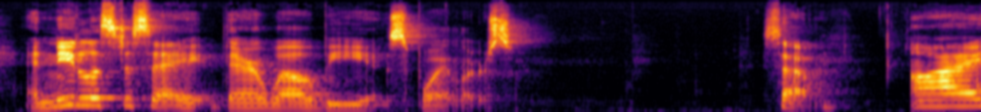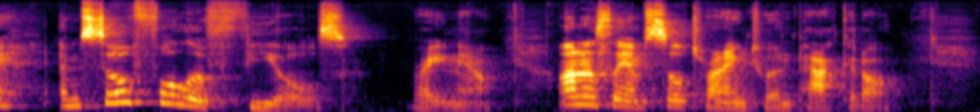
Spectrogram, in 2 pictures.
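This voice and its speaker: A woman's fairly slow speech with long, frequent pauses, very wide pitch swings and vocal fry. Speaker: podcast host, writing teacher. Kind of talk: scripted podcast monologue.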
